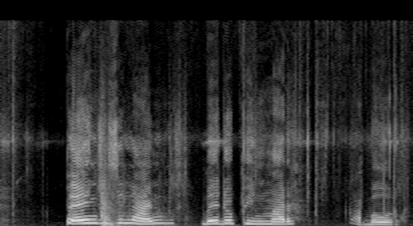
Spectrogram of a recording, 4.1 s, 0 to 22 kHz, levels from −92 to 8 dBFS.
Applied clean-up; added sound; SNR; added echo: neural mask model RNNoise.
